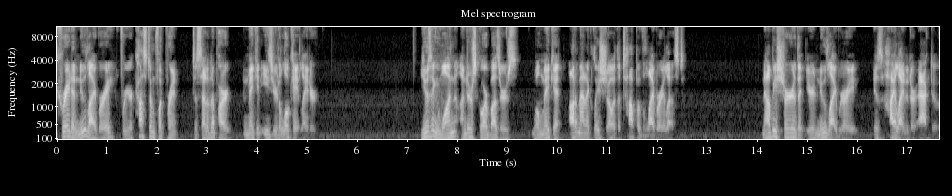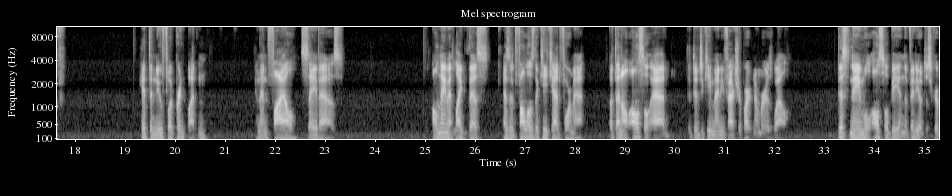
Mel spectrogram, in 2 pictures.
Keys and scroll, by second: 6.4 v, 10.5-12.8 typing, 14.1 Return.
